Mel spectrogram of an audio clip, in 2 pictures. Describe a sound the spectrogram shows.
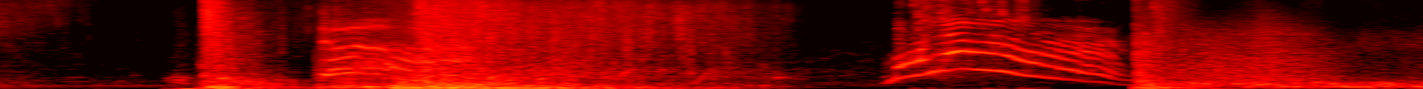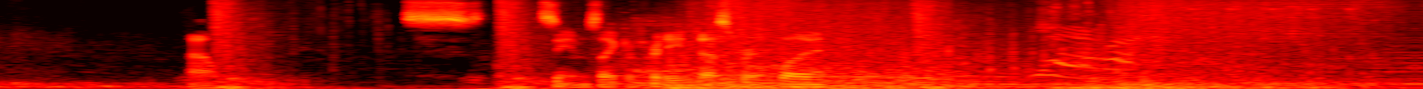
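Video game sound effects whoosh and chime.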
